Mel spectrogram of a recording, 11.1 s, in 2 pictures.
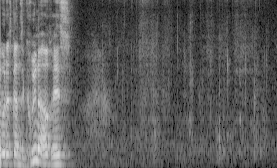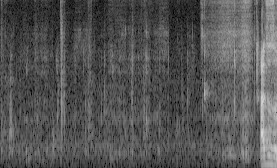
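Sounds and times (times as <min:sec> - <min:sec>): faint chewing with wet smacks: 0:02.0 - 0:10.8.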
